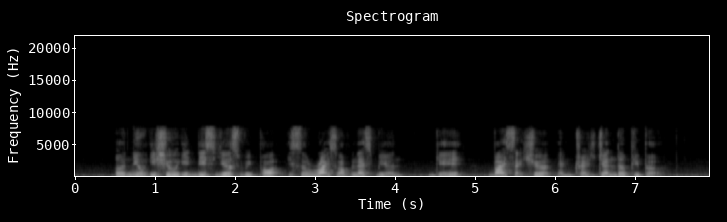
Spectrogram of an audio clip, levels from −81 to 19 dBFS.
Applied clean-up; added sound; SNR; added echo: none; none; none; none.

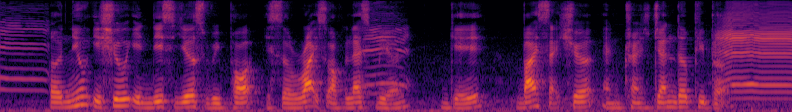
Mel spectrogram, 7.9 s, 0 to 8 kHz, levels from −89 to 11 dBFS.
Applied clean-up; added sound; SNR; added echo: none; Livestock, farm animals, working animals; 11 dB; none.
